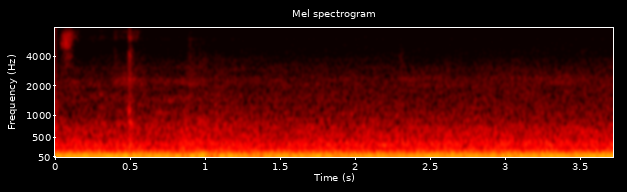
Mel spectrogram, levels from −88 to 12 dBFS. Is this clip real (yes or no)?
no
